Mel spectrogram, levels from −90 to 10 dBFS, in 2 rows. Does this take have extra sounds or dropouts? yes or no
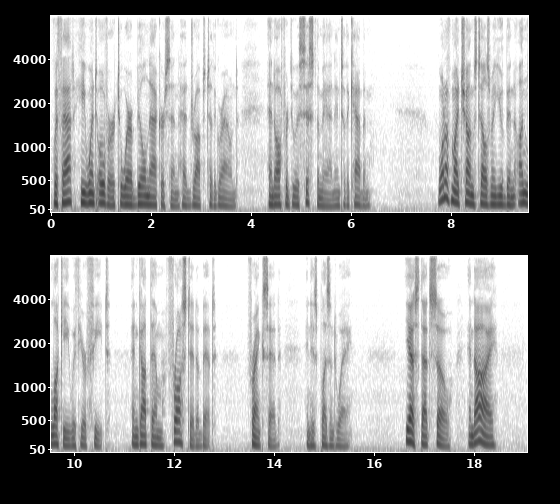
no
